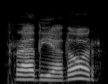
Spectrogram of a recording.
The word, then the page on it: radiador: Spanish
